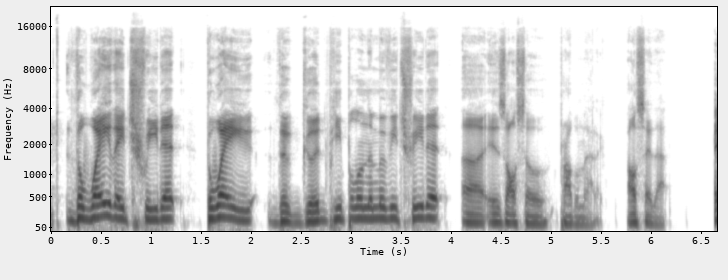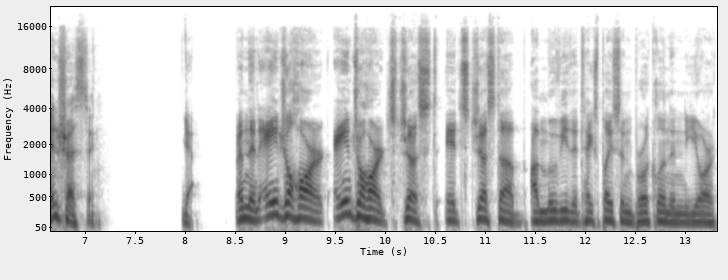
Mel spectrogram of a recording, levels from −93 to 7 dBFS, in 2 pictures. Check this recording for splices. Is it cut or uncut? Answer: uncut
